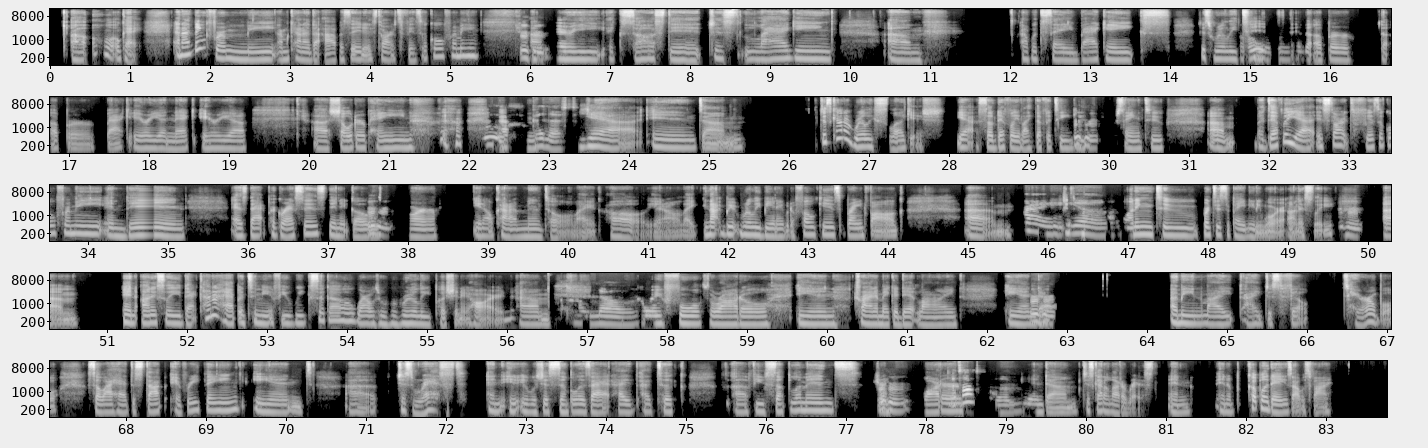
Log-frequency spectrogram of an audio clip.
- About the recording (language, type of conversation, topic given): English, unstructured, How can one tell when to push through discomfort or slow down?
- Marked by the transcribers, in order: tapping; other background noise; chuckle; sad: "Oh, no"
